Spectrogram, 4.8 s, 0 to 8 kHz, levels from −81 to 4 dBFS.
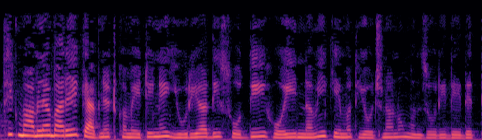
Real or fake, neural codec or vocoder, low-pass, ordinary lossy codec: real; none; 7.2 kHz; MP3, 48 kbps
